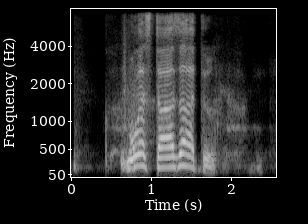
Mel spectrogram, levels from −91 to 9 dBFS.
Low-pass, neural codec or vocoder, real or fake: 7.2 kHz; codec, 16 kHz, 1.1 kbps, Voila-Tokenizer; fake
